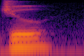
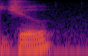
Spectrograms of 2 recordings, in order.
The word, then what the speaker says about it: Jeu: and then the text about the secret of Jew, and readers aside, I'm pronouncing J-E-U as Jew, and of readers aside.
